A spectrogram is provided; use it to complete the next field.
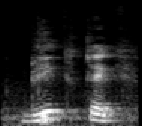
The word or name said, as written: biiǧtig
